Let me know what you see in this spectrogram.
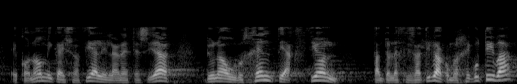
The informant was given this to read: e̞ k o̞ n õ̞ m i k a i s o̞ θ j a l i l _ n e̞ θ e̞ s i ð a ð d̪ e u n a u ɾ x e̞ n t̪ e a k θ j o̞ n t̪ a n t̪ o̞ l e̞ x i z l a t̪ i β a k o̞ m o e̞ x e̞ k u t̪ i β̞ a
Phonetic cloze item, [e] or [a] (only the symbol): a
